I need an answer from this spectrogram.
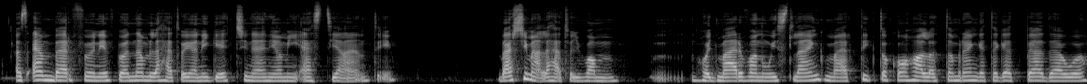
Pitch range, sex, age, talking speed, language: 170-200 Hz, female, 20-39, 145 wpm, Hungarian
